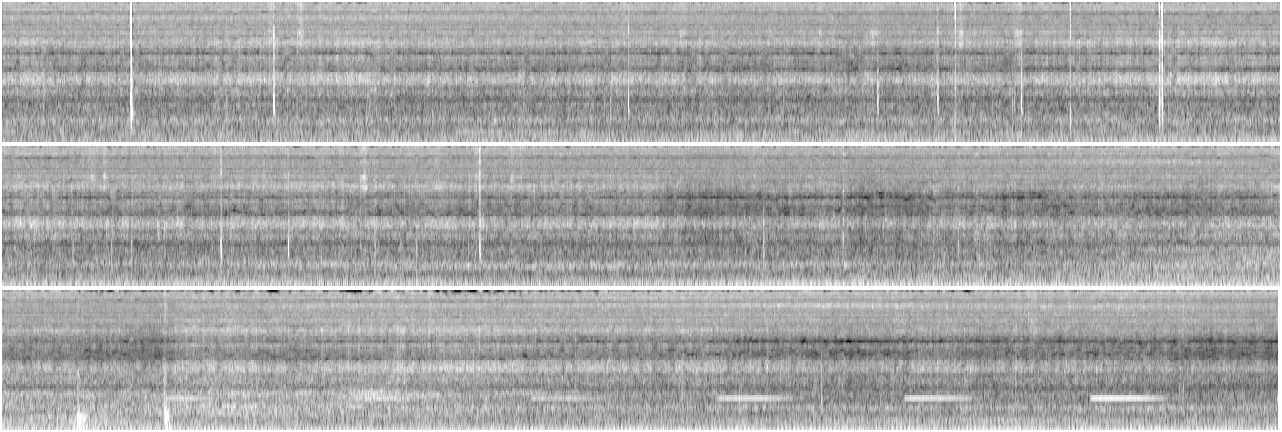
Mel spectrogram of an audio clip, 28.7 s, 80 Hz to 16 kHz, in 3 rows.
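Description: Bentley Continental GT's 6.0-litre twin-turbo W12 engine idling with a steady low rumble. From about two-thirds of the way in, a short electronic beep repeats about every second and a half.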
